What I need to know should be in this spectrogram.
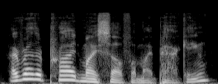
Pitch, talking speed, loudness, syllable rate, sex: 140 Hz, 190 wpm, -16 LUFS, 5.5 syllables/s, male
